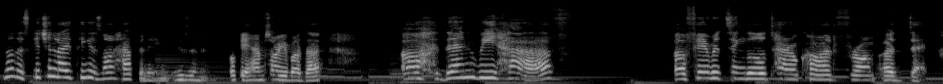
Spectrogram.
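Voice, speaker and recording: A woman's voice: a little high, lively intonation, moderate pace, fairly bright tone, soft background music, low-quality recording. Earnest, rambling woman chatting to camera. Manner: rambling, earnest, gets emotional and laughs. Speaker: tarot channel host. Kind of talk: casual chat to camera. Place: home kitchen.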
